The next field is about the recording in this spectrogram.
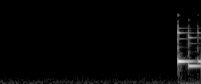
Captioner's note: timer bell rings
